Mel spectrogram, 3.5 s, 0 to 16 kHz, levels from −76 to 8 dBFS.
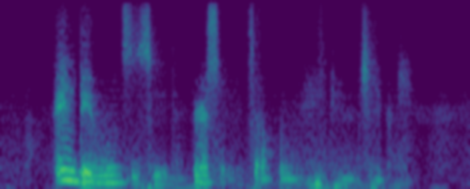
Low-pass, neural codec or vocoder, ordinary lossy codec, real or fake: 14.4 kHz; codec, 44.1 kHz, 0.9 kbps, DAC; none; fake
